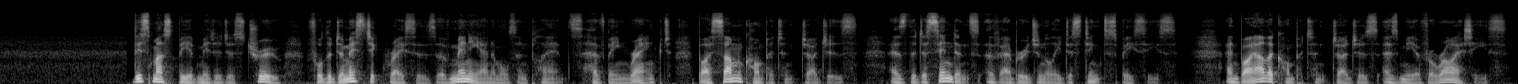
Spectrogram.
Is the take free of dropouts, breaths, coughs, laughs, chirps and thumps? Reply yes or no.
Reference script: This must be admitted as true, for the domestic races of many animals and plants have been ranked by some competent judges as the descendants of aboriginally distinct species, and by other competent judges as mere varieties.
yes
